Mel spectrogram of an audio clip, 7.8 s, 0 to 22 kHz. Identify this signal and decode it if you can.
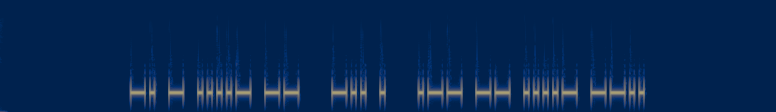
Morse code, heard as a keyed tone, about 25 wpm, 700 Hz. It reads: NT4M DE WM4Z
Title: USA Callsign DE Callsign - 4 Characters - 25wpm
